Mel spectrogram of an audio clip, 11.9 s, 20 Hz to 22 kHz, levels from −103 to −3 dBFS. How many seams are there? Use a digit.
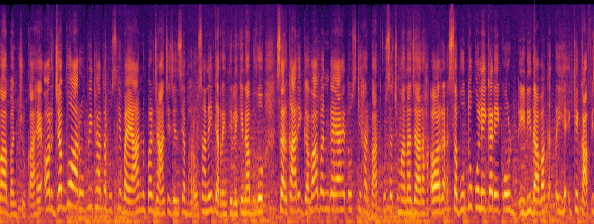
2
